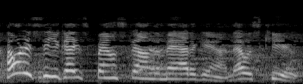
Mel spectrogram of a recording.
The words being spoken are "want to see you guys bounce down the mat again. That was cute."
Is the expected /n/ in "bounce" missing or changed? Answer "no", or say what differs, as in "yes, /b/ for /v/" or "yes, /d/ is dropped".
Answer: no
